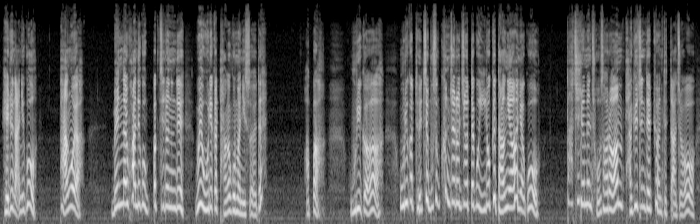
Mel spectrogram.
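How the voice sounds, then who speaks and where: A woman's voice: high-pitched, sing-song, moderate pace, fairly bright tone, dry recording, clean studio sound, voice pushed up. Whiny defiant daughter voiced by a woman. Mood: indignant. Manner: whiny, talking back. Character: spoiled, defiant young woman in her late twenties, the elder daughter.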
